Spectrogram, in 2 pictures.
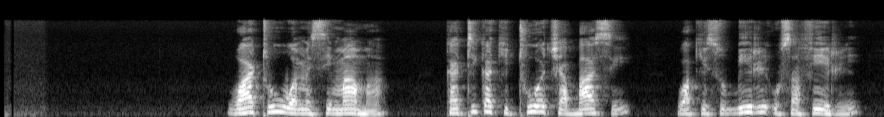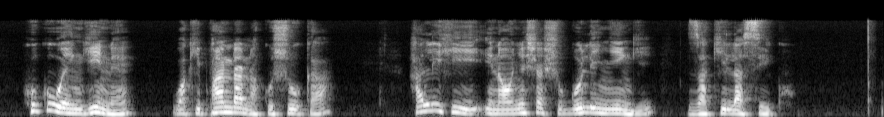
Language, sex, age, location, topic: Swahili, male, 18-24, Nairobi, government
